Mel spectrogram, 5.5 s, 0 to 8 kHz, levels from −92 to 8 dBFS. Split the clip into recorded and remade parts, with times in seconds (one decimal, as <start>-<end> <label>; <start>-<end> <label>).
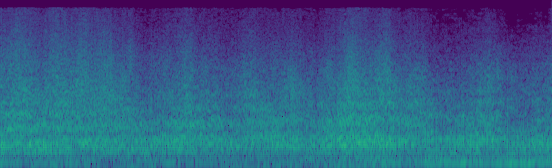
0.0-0.8 remade; 0.8-1.6 recorded; 1.6-2.2 remade; 2.2-3.8 recorded; 3.8-5.5 remade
